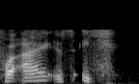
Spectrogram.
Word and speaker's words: ich: And I want to make sure right from the beginning of how to pronounce a sound which we don't have in English, and that is the sound of the ch, ich. I is spelled ich, pronounced ich. It's a very soft sh sound. So instead of ich, make it ich, ich. That sound is more in the back of your mouth.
